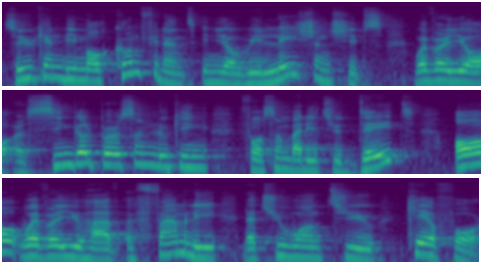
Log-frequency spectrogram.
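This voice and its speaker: A man speaks with a fairly high pitch. His intonation is lively. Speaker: online marketing teacher. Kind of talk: tutorial.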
